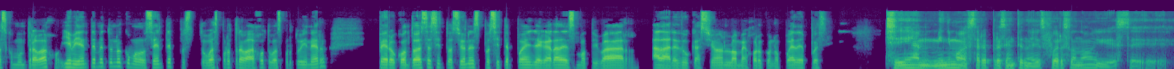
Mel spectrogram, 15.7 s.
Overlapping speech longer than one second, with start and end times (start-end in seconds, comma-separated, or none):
none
